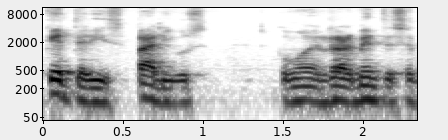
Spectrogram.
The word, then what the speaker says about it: ceteris paribus: Acá estamos introduciendo una expresión latina, que es la condición ceteris o ceteris paribus, como realmente se pronuncia, que es una condición, es un artificio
